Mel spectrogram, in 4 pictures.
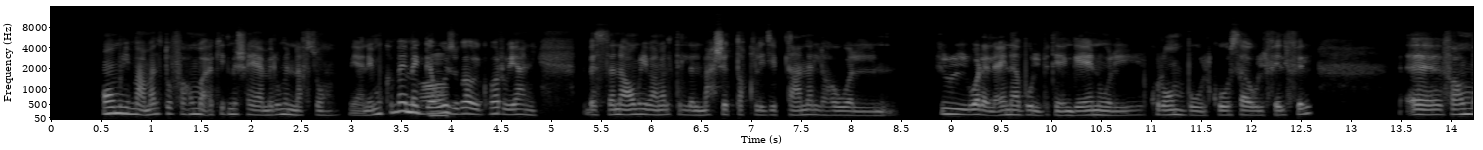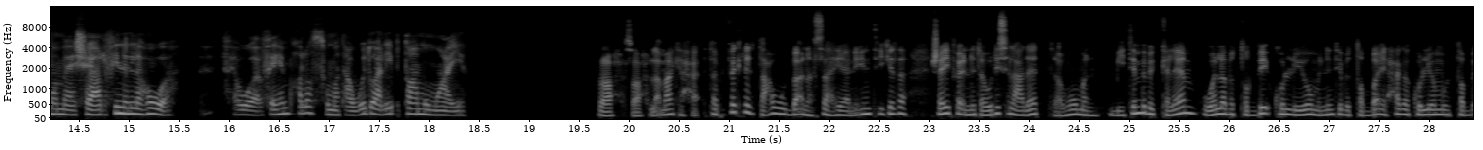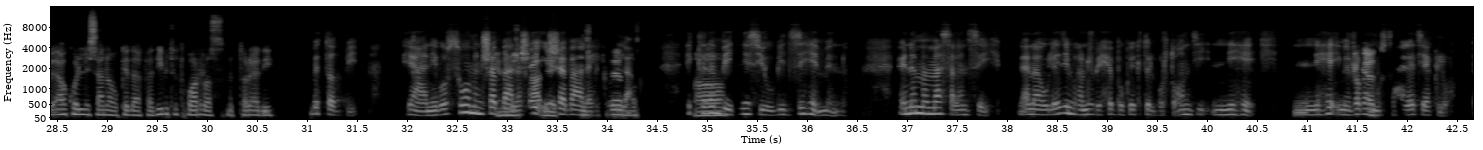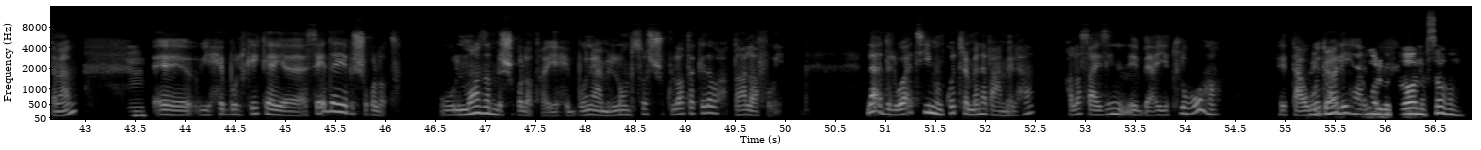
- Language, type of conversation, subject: Arabic, podcast, إزاي بتورّثوا العادات والأكلات في بيتكم؟
- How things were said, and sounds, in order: other background noise; in English: "say"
